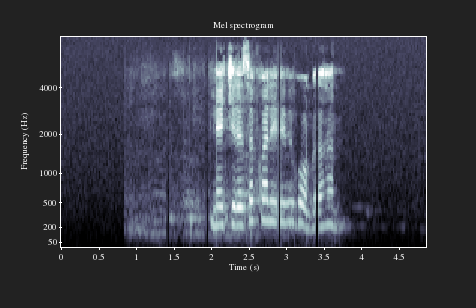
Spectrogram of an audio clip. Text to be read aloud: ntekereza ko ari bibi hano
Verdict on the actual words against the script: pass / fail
fail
